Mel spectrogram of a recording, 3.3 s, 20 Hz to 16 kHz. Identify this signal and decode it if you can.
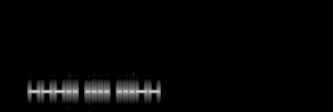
Morse code, heard as a keyed tone, about 38 wpm, 700 Hz. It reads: 8H3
